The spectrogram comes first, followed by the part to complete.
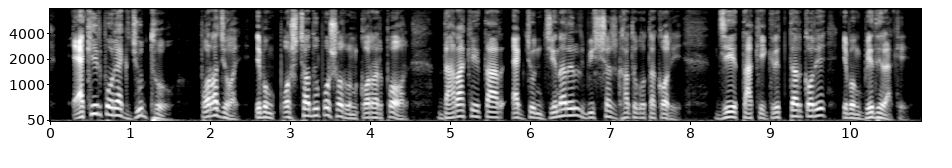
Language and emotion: Bengali, neutral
